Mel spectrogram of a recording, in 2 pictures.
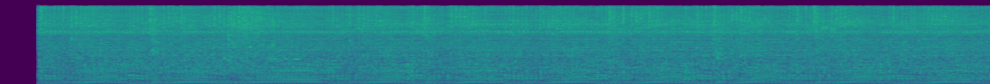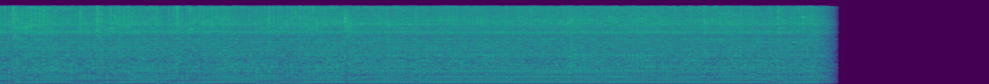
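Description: Small gasoline engine of a hydraulic log splitter running, its note swelling and easing about once a second, then holding steadier for the last few seconds.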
